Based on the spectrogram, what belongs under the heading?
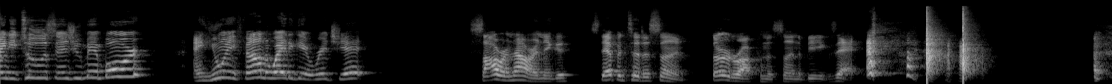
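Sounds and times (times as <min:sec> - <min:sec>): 
speech: 0:00.0 - 0:03.7, 0:04.7 - 0:09.3
hand clap: 0:09.2 - 0:10.0.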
